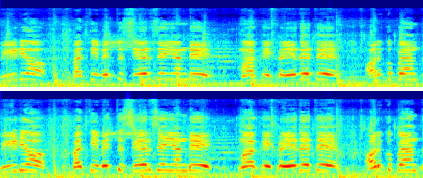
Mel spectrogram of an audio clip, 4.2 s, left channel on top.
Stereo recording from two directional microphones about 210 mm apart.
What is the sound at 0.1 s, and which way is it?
A man's voice, 25° right (ahead or behind).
